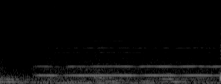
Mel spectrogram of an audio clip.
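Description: A steady, unwavering high tone from the soundtrack of a laryngeal videostroboscopy video playing over the room's speakers. It starts about a third of a second in and holds one pitch.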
